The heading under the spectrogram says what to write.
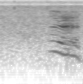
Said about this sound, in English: Here comes the rain. Oh, hail. Huh? Is that hail? No. Does it sound like hail? Yeah.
